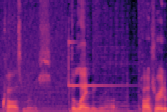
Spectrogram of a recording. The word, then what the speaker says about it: Космос: IS Космос, pronounced cosmos.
